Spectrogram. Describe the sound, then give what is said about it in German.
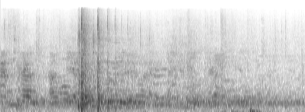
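Racing pigeons coo softly amid a busy murmur as they are registered and put into a truck's transport baskets for a race, with a sharp clatter near the start and a brief thump later; voices chatter faintly throughout. “Es wird Zeit, die Tauben zu registrieren und in die Transportkörbe des LKW zu setzen.”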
